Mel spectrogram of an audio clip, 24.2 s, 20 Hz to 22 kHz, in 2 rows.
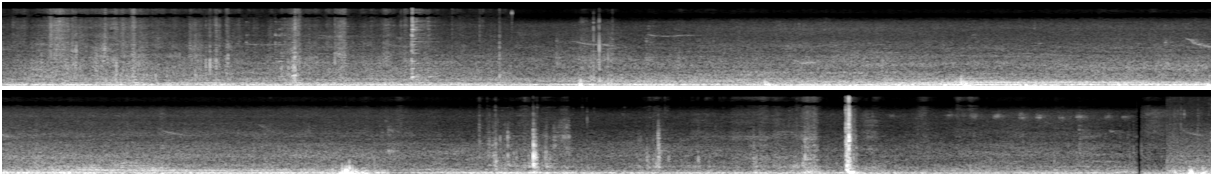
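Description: Ford F-550 truck idling, a steady low hum, under scattered clicks and rustles of gear being handled in the cab, with two sharper knocks in the last third.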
